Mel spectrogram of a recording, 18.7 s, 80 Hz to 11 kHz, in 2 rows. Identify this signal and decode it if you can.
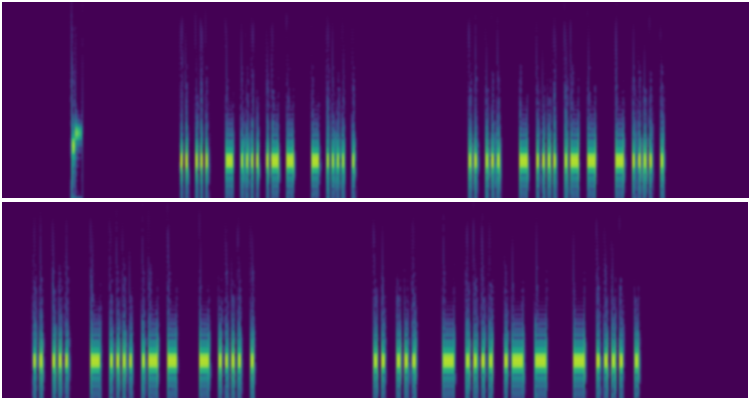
Morse code, heard as a keyed tone, about 30 wpm, 700 Hz. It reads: IS THAT THE IS THAT THE IS THAT THE IS THAT THE
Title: Speed-Racing - Sets of 3 Words 25wpm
